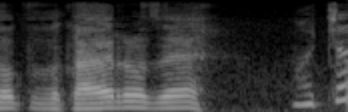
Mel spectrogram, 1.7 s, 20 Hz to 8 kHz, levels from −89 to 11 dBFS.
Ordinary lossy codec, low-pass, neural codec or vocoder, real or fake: none; 7.2 kHz; none; real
